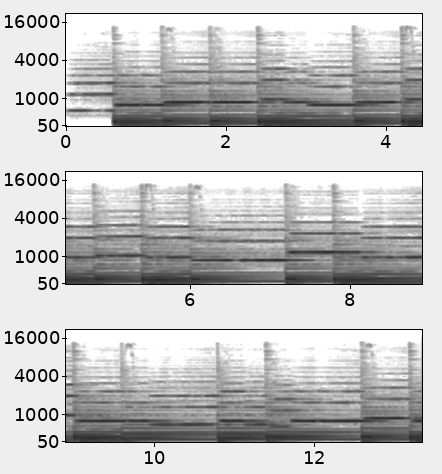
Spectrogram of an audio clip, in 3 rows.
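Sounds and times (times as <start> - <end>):
guitar in a guitar and flute duet: 0.0 - 13.3.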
